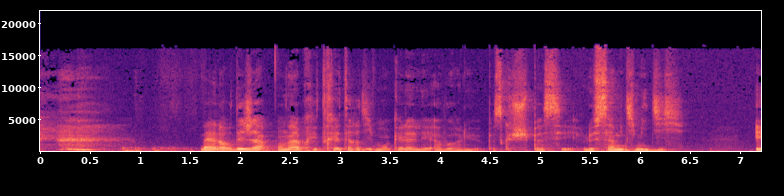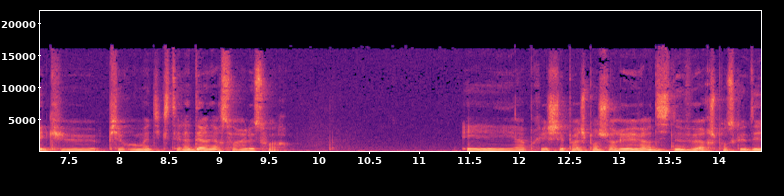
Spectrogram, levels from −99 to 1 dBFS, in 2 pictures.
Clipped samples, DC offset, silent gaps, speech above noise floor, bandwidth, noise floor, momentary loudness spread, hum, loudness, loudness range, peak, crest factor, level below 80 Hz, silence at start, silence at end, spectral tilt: under 0.1%; under 0.1%; none; 26 dB; 17 kHz; -47 dBFS; 12 LU; none; -21 LUFS; 4 LU; -6 dBFS; 16 dB; -44 dBFS; 0 s; 0 s; -4 dB/octave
